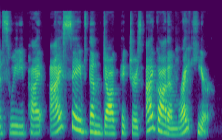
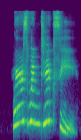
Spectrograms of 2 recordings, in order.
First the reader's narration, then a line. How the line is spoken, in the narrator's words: I shouted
